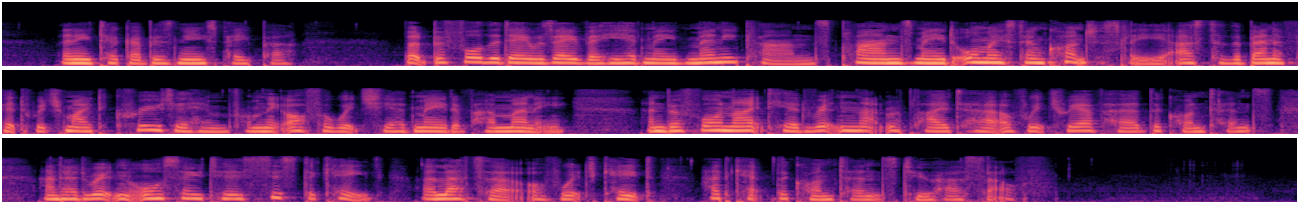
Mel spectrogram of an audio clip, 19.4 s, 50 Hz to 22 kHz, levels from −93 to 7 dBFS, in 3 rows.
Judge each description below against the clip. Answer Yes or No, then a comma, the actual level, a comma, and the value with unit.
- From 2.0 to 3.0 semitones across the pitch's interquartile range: Yes, narrow, 2.6 semitones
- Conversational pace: No, fast, 235 wpm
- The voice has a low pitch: No, high, 200 Hz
